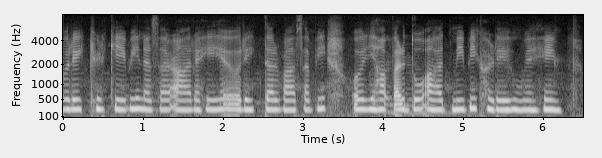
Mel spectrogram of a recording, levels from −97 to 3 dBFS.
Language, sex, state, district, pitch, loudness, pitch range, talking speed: Hindi, female, Uttar Pradesh, Etah, 235 Hz, -19 LUFS, 230-245 Hz, 195 wpm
